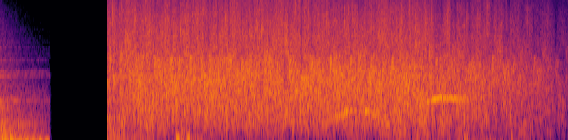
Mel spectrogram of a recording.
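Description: Stage music cuts off about half a second in, and after a brief gap an audience applauds, the clapping fading away toward the end.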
